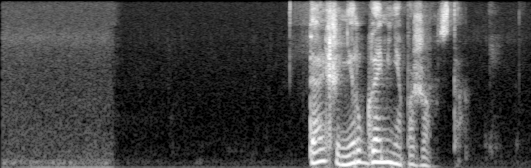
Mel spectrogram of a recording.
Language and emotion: Russian, angry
